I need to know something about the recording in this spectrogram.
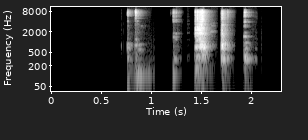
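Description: A handful of short, sharp clicks from a computer mouse and keyboard, starting a little under a second in, the loudest about one and a half seconds in.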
